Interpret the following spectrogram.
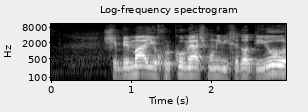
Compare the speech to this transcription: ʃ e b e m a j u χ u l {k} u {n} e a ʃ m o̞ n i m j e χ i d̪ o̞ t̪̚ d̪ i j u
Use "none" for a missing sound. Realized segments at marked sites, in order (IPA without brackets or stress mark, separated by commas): k, m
